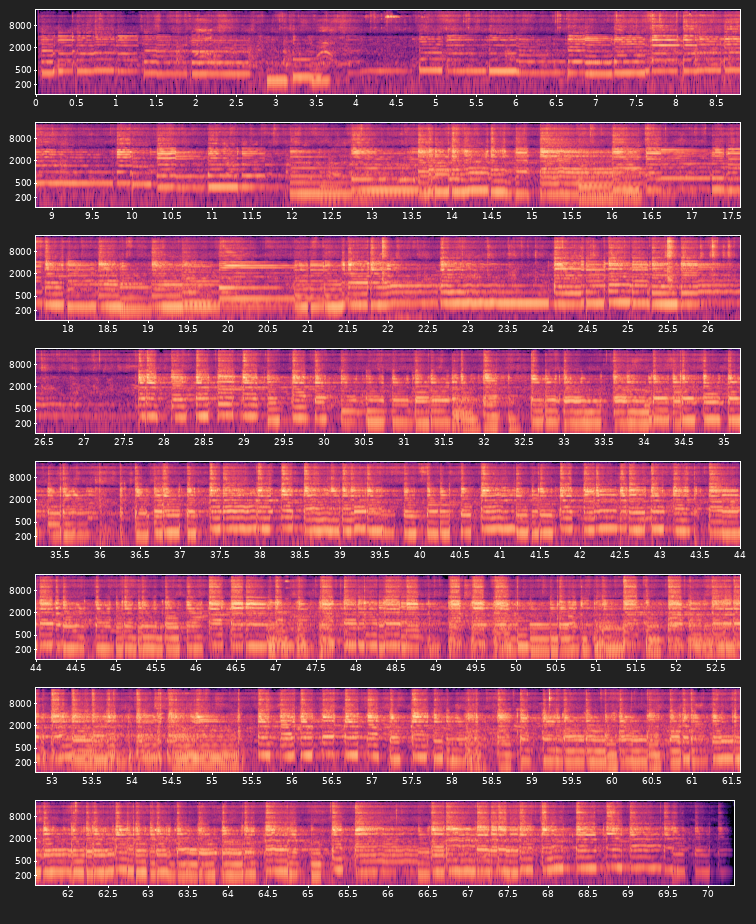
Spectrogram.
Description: Парень с псом на площади исполняет мелодию на электрогитаре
